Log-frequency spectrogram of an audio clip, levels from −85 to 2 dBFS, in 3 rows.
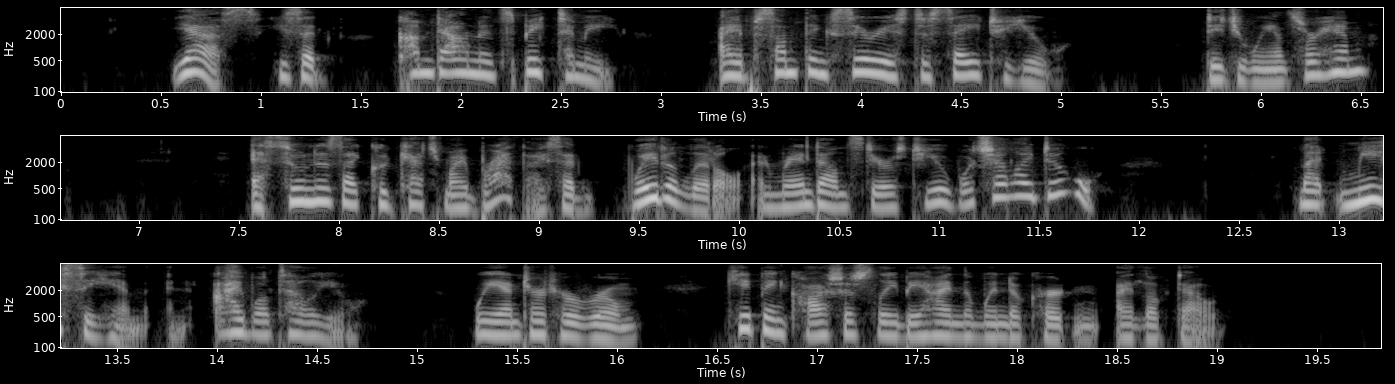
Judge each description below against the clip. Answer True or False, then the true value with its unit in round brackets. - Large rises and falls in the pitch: True (5.7 semitones)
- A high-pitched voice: True (205 Hz)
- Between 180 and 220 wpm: True (195 wpm)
